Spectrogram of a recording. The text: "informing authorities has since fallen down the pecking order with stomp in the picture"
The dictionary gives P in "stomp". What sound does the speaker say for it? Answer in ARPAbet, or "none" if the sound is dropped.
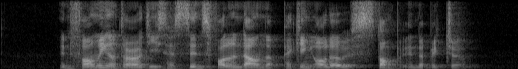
P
